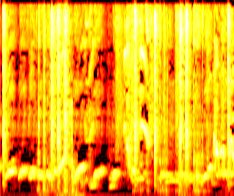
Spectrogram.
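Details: White-rumped shama female calling to arouse males; rapid chattering whistles and slurred notes overlaid by heavy scraping and rustling noise.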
